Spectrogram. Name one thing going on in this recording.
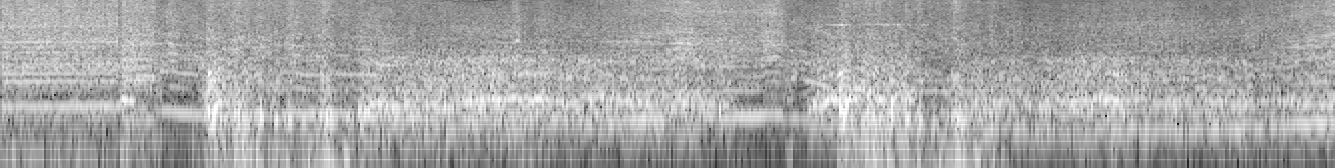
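A racing car engine drops in pitch as it shifts down under braking.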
